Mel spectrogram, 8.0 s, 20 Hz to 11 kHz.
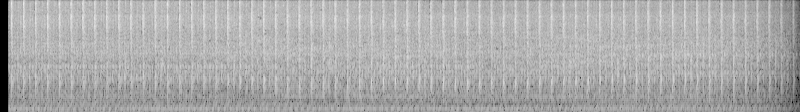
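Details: Acura Integra with B20 VTEC swap: loud, sharp metallic knock hammering steadily at idle, rod knock.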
